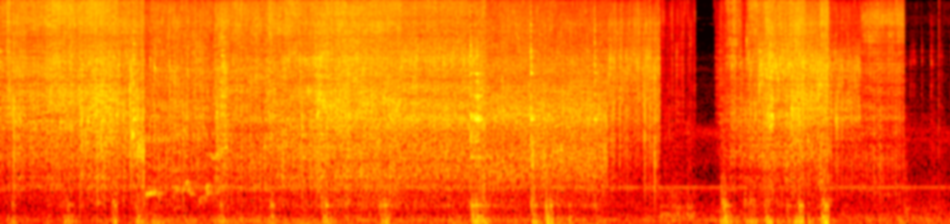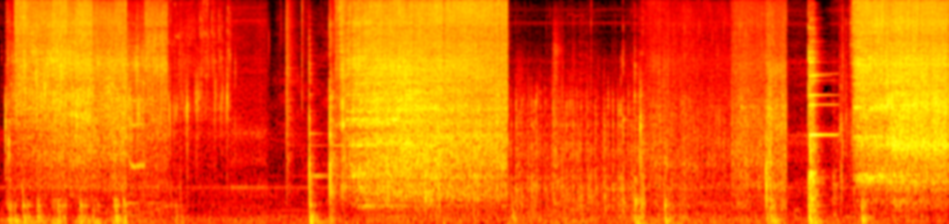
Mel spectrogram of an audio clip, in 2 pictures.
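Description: Sausages and meat sizzling as they fry in hot oil in a stainless steel pan, with occasional clicks of tongs against the pan. The sizzle breaks off abruptly and resumes several times.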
